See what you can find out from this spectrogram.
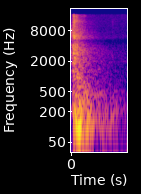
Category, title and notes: Sound effects > Vehicles
Car door slamming shut in a reverberant garage ~5m away. Recorded with my phone.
